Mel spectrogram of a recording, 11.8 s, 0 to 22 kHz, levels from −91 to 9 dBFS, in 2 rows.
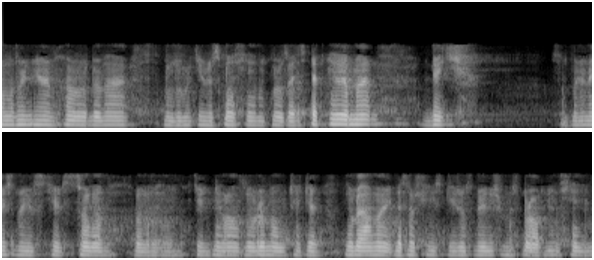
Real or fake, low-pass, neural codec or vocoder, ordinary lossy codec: fake; 5.4 kHz; autoencoder, 22.05 kHz, a latent of 192 numbers a frame, VITS, trained on one speaker; MP3, 32 kbps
